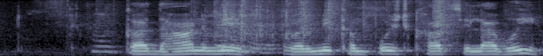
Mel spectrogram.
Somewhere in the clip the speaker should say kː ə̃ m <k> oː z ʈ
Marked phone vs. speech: incorrect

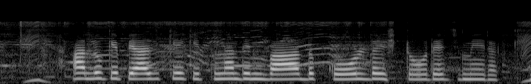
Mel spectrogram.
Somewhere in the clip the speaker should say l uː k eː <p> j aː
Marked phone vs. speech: correct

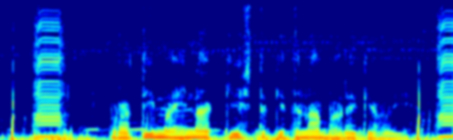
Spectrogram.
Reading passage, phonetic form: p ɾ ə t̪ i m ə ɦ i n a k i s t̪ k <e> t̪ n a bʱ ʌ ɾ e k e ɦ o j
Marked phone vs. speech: incorrect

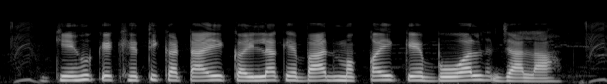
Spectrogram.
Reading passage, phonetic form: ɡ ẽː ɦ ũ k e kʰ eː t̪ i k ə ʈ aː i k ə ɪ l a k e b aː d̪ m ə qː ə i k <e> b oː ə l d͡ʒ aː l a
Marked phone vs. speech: correct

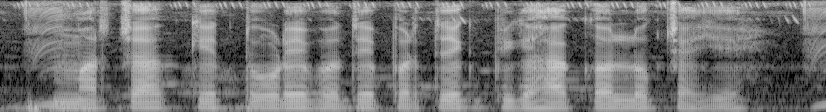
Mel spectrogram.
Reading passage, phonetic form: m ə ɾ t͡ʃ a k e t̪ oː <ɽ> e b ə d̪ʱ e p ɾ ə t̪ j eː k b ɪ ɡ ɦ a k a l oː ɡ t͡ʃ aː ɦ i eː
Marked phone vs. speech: correct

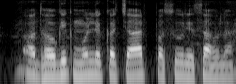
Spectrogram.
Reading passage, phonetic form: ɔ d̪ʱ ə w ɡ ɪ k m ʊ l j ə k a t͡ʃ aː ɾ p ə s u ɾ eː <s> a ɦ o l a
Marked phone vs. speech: correct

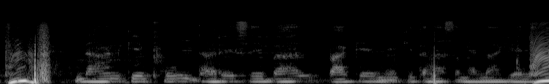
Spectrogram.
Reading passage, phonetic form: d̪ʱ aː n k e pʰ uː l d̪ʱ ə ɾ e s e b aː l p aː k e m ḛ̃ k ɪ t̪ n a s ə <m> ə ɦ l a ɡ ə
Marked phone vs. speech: correct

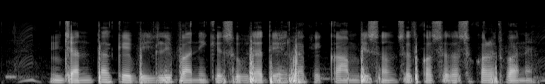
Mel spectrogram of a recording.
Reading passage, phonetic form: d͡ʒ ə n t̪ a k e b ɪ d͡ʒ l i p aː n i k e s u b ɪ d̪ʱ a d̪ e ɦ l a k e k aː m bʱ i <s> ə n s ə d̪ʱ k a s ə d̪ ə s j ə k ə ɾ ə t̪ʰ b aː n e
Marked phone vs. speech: correct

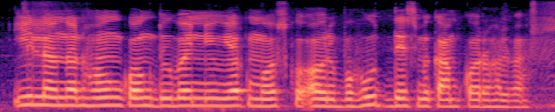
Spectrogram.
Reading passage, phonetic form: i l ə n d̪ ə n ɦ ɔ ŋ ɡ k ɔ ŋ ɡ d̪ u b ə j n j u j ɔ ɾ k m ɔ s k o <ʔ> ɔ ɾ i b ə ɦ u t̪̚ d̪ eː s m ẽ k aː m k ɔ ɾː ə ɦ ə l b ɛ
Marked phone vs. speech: correct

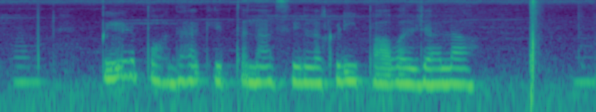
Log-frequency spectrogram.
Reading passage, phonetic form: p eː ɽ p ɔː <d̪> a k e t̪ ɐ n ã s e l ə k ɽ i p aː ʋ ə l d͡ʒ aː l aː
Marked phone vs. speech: correct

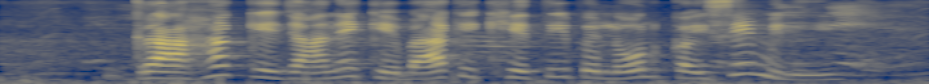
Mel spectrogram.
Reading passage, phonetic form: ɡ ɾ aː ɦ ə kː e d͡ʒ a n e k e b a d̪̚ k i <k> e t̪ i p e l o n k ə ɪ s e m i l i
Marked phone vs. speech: incorrect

